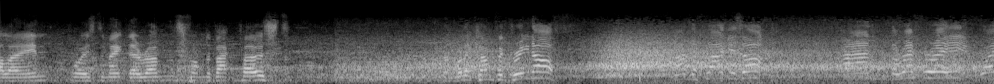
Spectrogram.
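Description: A sudden voltage step, likely from a plug, switch or static discharge, reaches the signal path, and the circuits downstream shape it into a short pulse. This is a loud pop. Between 1.91 and 2.09 s there are two in quick succession, peaking about 5 dB above the surrounding audio. From 6.40 to 6.42 s a single pop rises about 10 dB above it. Each sounds like a hard thump laid over the sound, which continues underneath.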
